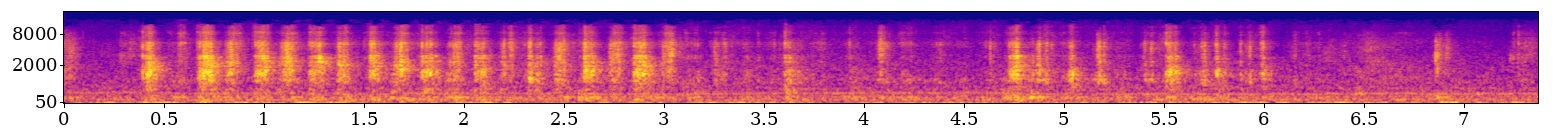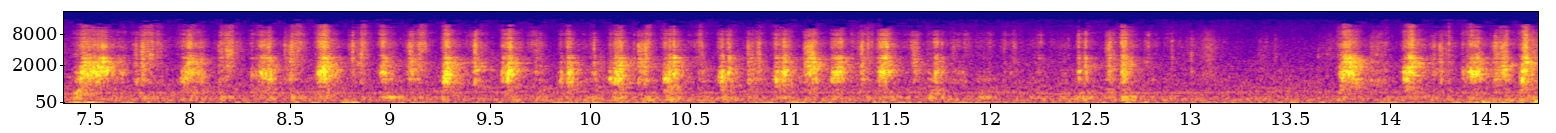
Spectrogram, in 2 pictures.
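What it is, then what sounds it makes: Scratch-art card being scratched. A wooden stylus scratches dense strokes into the black coating of a flat paper scratch-art card, working on a castle picture. Quiet, bright, rapid scratching and rasping comes in quick bursts of strokes, with a few short pauses between them.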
